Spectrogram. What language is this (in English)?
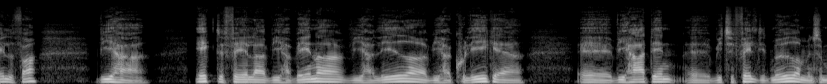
Danish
